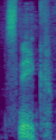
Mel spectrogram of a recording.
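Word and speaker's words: Snyk: I did not anticipate how many questions we'll get about how do you pronounce sneak. So it is like the shoes, like sneakers, like sneaking out.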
